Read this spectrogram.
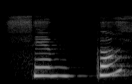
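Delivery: high, loud, drawn-out questioning "Senpai?"; Sakura. Retold or imitated. Vlogger imitates how Sakura from Fate pronounced Senpai, high-pitched impression. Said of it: "as Sakura pronounced it".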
